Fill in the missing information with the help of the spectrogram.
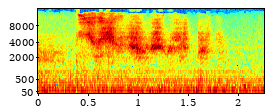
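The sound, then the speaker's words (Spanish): A voice imitates soft whispering, a breathy, hissing murmur of about a second and a half with no clear words, quiet against a low background rumble. “Como si te estuvieran susurrando. Como que me están susurrando, pero no, puedo entender.”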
